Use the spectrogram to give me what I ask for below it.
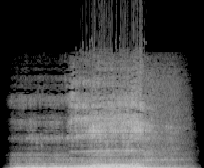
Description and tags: A powerful low pitched voice sound effect useful for large creatures, such as orcs, to make your game a more immersive experience. The sound is great for attacking, idling, dying, screaming brutes, who are standing in your way of justice.
fantasy, gamedeveloping, gaming, arcade, indiedev, sfx, indiegamedev, Orc, Voices, Talk, games, vocal, low-pitch, RPG, monster, deep, brute, male, videogame, game, Speak, voice, gamedev, videogames, troll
